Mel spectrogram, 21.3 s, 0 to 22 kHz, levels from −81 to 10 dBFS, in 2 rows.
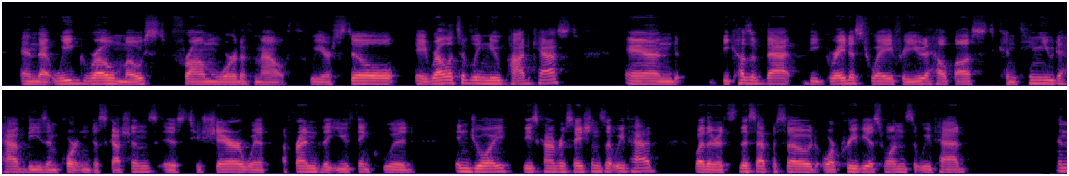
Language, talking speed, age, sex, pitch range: English, 170 wpm, 20-39, male, 120-135 Hz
